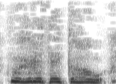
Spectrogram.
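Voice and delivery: distraught, lamenting shout; wailed question. A narrator's reading. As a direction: wail it in despair. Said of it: "he wailed".

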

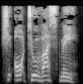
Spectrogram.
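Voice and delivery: loud, high, dangerous snarl; angry snarl. A narrator's reading. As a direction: snarl like a wild animal. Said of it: "snarled Tungdil".

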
